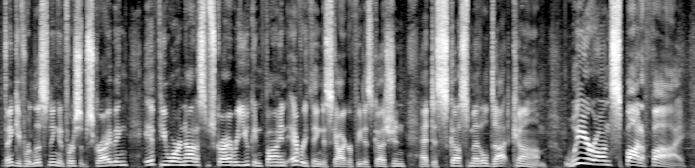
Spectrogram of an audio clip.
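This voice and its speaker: A man with a fairly high voice co-hosts a podcast. He talks casually, with the upbeat patter of someone plugging a show. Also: sing-song, fairly quick, few pauses. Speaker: podcast co-host. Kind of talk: casual podcast hosting and plugs.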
